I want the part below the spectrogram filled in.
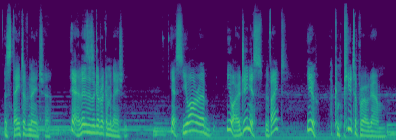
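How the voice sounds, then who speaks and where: A man's voice: medium pitch, close to an everyday voice. An actor playing a self-pitying male writer in a visual novel, musing in a theatrical, florid and anguished way. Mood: grandiose, relieved.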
